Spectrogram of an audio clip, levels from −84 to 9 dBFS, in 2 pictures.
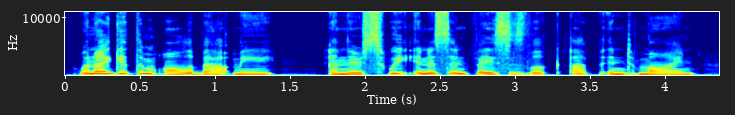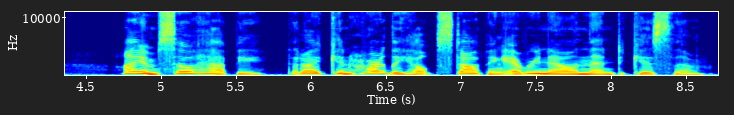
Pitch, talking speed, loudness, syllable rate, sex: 255 Hz, 225 wpm, -16 LUFS, 5.8 syllables/s, female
